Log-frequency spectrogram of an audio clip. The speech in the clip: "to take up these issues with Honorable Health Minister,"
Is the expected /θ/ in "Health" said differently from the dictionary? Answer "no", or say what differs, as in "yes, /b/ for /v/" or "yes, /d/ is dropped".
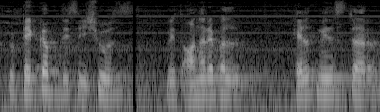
yes, /t/ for /θ/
